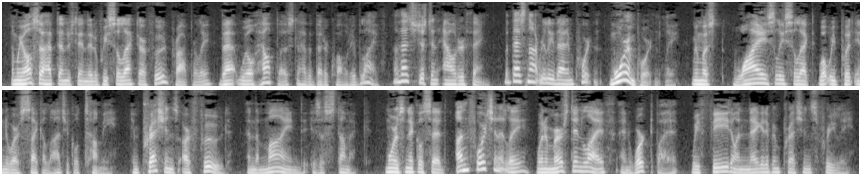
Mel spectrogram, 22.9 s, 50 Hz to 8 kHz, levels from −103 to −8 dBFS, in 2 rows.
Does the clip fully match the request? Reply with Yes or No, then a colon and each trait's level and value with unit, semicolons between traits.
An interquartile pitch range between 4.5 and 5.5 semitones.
Yes: average, 4.9 semitones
